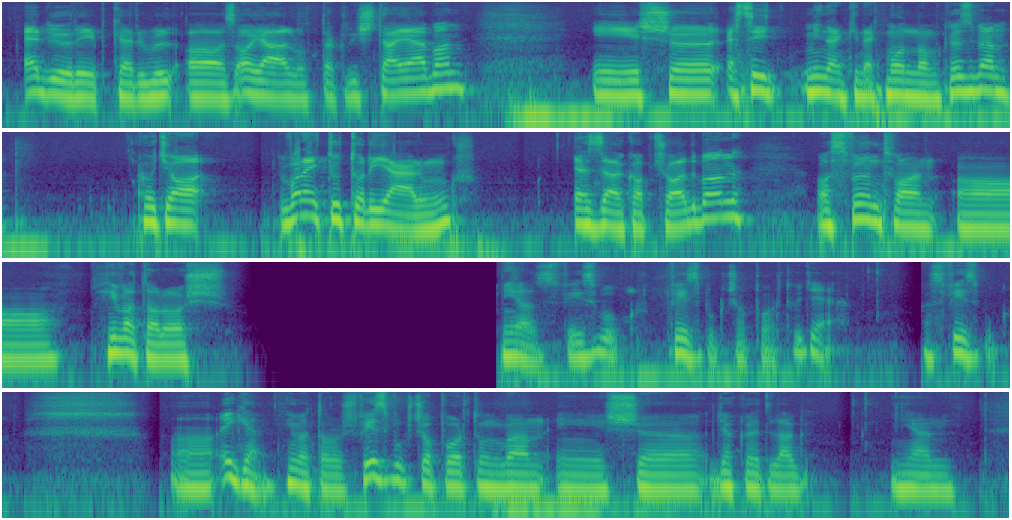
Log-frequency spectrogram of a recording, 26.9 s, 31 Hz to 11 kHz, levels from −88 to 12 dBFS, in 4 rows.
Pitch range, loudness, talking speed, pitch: 125-160 Hz, -13 LUFS, 85 wpm, 135 Hz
